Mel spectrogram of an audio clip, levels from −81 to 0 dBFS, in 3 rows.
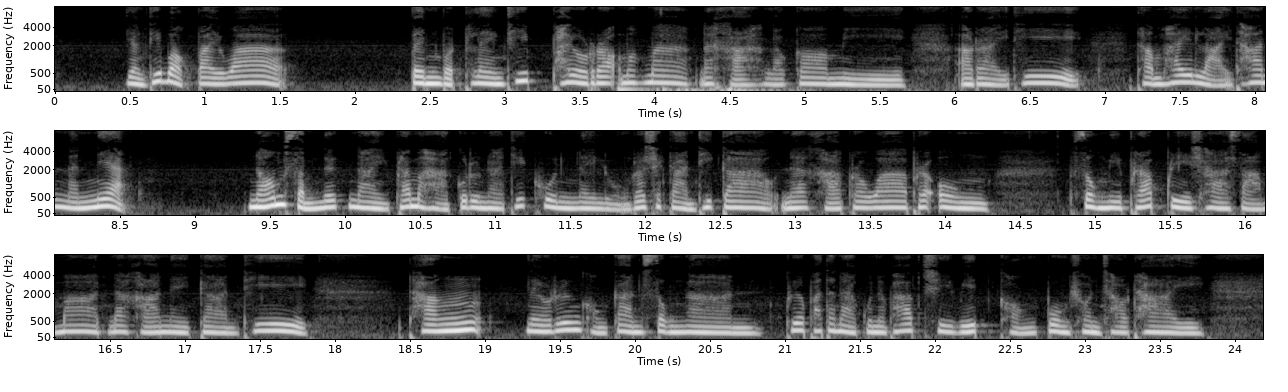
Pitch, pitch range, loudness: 170 Hz, 150-195 Hz, -18 LUFS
